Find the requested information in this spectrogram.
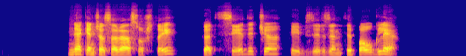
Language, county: Lithuanian, Kaunas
